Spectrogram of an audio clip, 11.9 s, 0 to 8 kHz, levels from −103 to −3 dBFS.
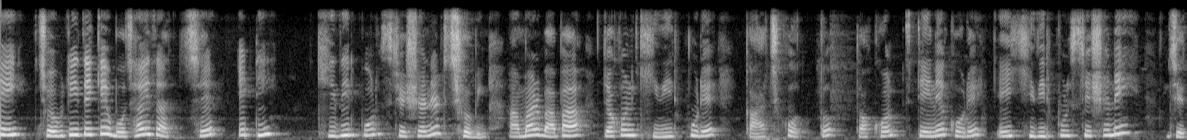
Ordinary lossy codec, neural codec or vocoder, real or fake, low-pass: none; none; real; 7.2 kHz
